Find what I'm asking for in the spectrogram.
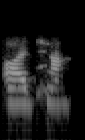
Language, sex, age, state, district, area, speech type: Marathi, female, 18-30, Maharashtra, Mumbai Suburban, urban, conversation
